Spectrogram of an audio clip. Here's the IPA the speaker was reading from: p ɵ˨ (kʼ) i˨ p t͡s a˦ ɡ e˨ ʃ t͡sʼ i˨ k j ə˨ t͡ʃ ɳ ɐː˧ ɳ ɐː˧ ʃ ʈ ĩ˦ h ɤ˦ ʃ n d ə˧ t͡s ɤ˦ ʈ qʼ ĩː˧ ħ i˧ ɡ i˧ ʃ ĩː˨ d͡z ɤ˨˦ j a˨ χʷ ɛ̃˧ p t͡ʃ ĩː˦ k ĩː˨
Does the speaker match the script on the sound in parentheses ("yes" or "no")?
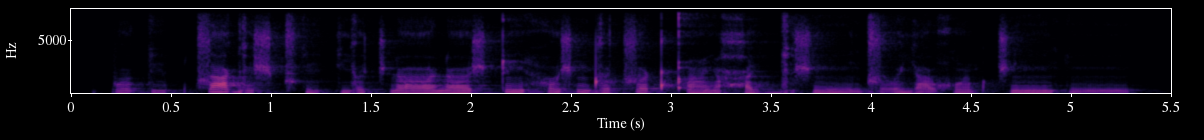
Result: no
